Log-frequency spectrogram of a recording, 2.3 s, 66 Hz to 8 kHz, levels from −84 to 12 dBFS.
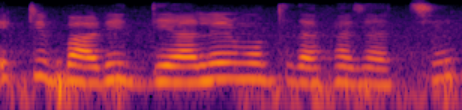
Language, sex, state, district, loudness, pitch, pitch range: Bengali, female, West Bengal, Paschim Medinipur, -21 LUFS, 235 Hz, 220-255 Hz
